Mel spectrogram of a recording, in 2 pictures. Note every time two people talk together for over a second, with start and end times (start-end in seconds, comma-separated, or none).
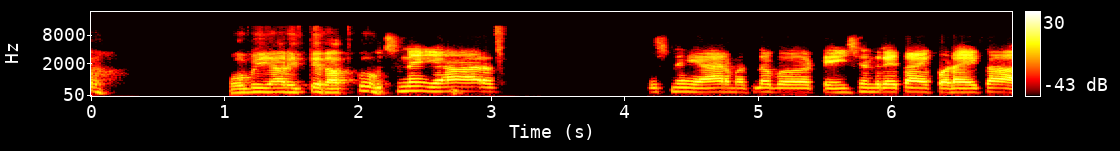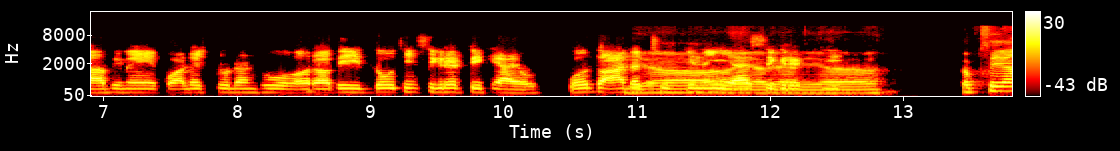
11.0-12.6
